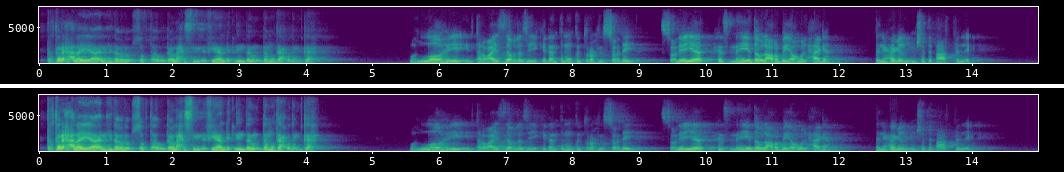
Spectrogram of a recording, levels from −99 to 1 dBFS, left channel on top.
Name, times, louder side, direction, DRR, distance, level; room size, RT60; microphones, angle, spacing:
voice 1, 0.1-4.2 12.7-12.9, right 3 dB, 80° right, 1.0 m, -24 dB
voice 2, 5.6-9.0 9.3-11.9 12.5-13.9, left 4 dB, 80° left, 0.8 m, -28 dB
28.5 x 22.5 x 8.2 m
head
